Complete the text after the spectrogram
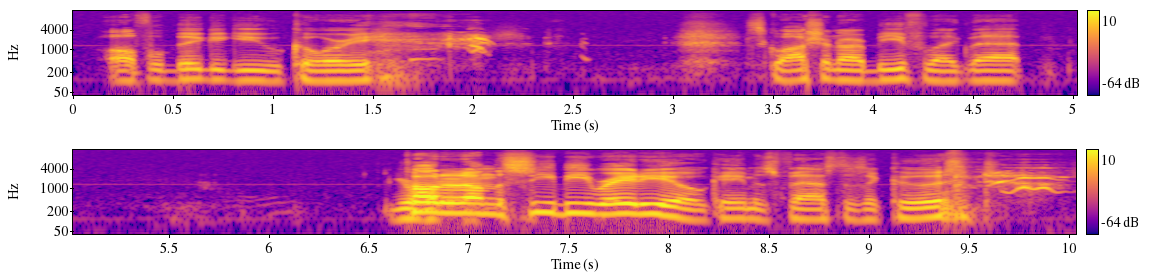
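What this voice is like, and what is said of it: Sam Elliott impression. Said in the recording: “my Sam Elliott impression ... the real Sam Elliott”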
